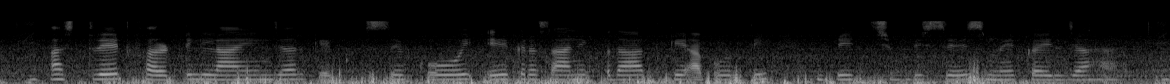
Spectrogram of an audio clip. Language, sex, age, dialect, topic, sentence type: Magahi, female, 18-24, Central/Standard, banking, statement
